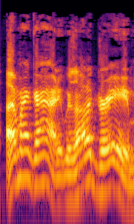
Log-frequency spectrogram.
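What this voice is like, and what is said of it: Imitates a movie character's voice. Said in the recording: “in that voice, by the way, uh, which is my best Rey impression.”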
